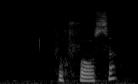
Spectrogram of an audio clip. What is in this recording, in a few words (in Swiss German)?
"verfasse", alsace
